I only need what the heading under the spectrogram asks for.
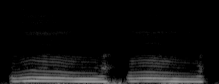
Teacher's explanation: I'm putting my top teeth behind my lower lip and I'm blowing the air out through the cracks in my teeth and I'm really making sure that I have the vibration on in my throat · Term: V sound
